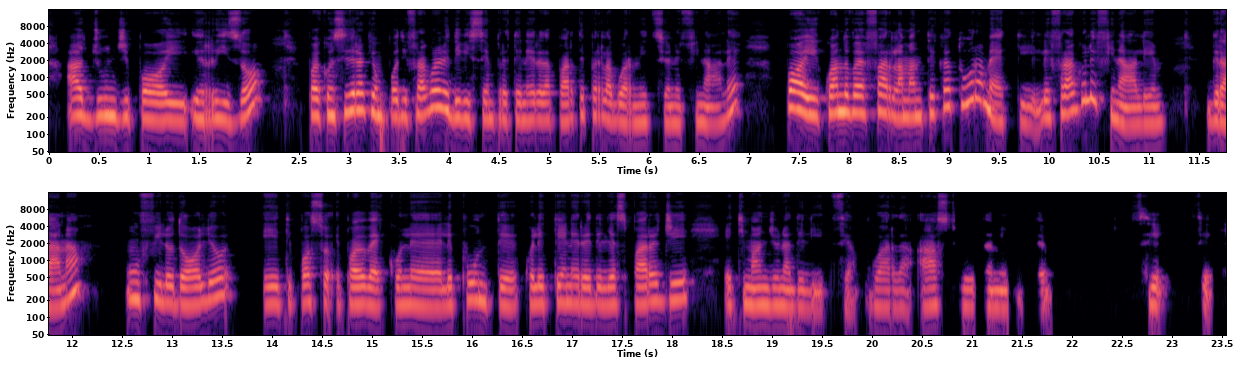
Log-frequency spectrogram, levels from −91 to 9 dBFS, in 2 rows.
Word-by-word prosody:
aggiungi 210 -1 +1
poi 180 -1 +2
il 190 - +2
riso, 195 - 0 0.4
poi 215 -1 +4
considera 245 +5 +5
che 255 -2 +3
un 215 -3 +2
po' 205 0 0
di 205 0 -1
fragole 225 +9 +4
le 280 -2 +5
devi 195 -3 0
sempre 185 0 -4
tenere 180 0 -3
da 180 0 -1
parte 180 +4 -4
per 215 -1 -5
la 185 - 0
guarnizione 165 -1 -3
finale, 165 - -5 0.4
poi 250 -8 +8
quando 240 +2 +7
vai 245 0 +6
a - - -1
fare 235 0 +2
la 200 -2 +1
mantecatura 310 - +1
metti 170 - -1
le 200 - 0
fragole 255 - +2
finali, 155 - -2 0.5
grana, 170 - +1 0.5
un 215 -1 +1
filo 195 -3 -2
d'olio 195 +10 0 0.2
e 175 0 -2
ti 180 0 -12
posso 185 +2 -3
e 175 - -12
poi 170 -1 +2
vabbè 165 -2 +1
con 170 +1 -4
le 160 -2 0
le 165 +2 -2
punte 175 -4 -2
quelle 175 0 -2
tenere 180 -2 -1
degli 170 0 -3
asparagi 190 +4 -1 0.3
e 165 - -6
ti 175 - -8
mangi 165 0 0
una 165 -2 -1
delizia. 155 - -9
Guarda 150 -3 -10
assolutamente 155 -2 -6 1.1
sì, - - -5 0.3
sì. - - -7
185 Hz, 150 wpm, -24 LUFS, 170-215 Hz, 1.1 s, poi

